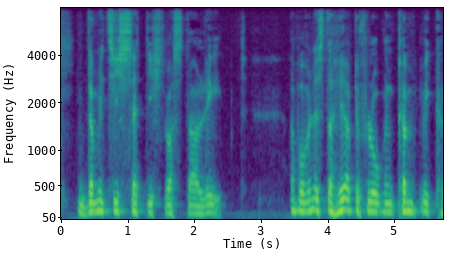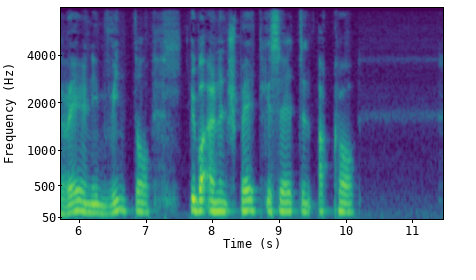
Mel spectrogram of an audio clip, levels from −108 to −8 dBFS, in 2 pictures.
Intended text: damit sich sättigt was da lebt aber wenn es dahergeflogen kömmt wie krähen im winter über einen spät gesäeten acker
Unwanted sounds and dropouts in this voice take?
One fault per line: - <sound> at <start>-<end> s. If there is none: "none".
none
